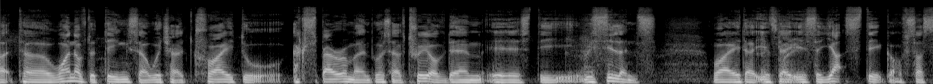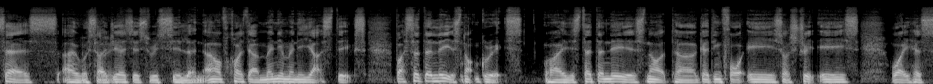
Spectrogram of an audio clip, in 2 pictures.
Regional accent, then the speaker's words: Singapore; I'm always proud to wear the Singapore flag, right, everywhere I go.

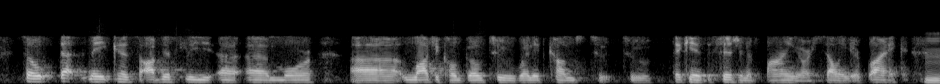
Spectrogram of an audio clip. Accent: Portugal; I come originally from Portugal, Europe, and bikes is not that common.

